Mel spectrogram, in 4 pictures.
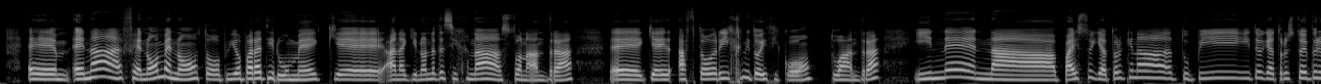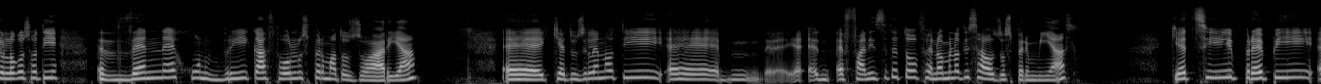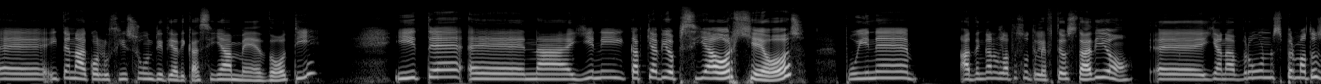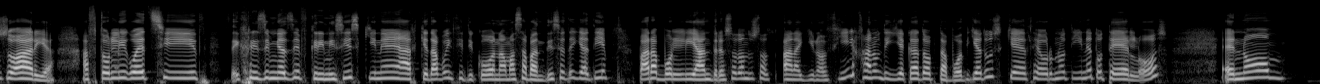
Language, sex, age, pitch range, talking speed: English, female, 20-39, 230-295 Hz, 130 wpm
